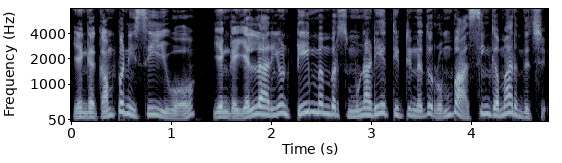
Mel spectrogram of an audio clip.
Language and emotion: Tamil, angry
